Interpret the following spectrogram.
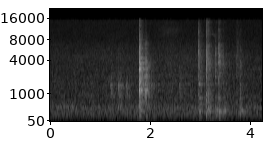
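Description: Metal clinks and knocks of a handheld can opener and tin can being handled: a sharp click a little under two seconds in, and a short cluster of clicks about three seconds in.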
